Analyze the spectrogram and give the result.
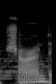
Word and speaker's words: Charon: One of its moons, the biggest one, Charon, or Charon, depending on how you prefer to pronounce it, has been startling scientists.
